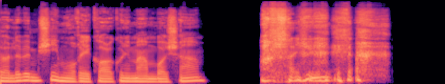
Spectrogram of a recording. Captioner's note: laughs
